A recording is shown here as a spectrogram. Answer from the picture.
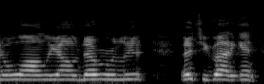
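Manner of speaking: high, sustained mock-doting wail; gushing over cat. Lady hugging her lost cat, mock gushing. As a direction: imitate an owner fussing over her pet. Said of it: "she's hugging the cat".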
